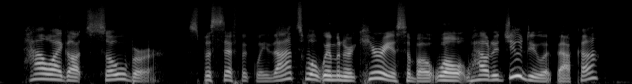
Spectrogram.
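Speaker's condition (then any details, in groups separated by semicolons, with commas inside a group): No condition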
